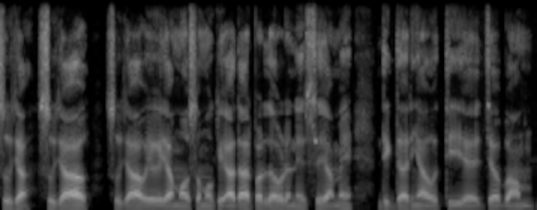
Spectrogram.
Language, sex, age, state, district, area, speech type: Hindi, male, 30-45, Uttar Pradesh, Ghazipur, rural, spontaneous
